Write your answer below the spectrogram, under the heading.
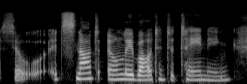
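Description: In a Russian accent, a woman talks at a moderate pace and fairly high pitch with fairly even intonation, the sound dry and close with no echo. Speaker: language teacher and content creator. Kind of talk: interview.

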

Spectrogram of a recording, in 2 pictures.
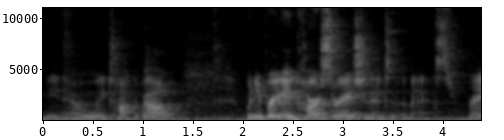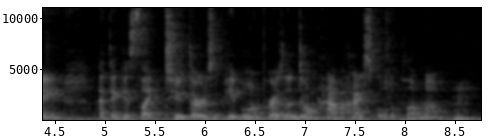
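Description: There is noticeable background noise and audible room echo. Through them, a woman speaks at a fairly low pitch. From US South, Aiken, South Carolina. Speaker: political candidate. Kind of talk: interview.

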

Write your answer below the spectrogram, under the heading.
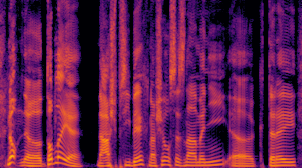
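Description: On a very clean recording with a silent background, a man has an ordinary speaking voice at a fairly high pitch with ordinary pitch variation. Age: 30s. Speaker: radio presenter and podcast co-host. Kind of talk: casual chat.

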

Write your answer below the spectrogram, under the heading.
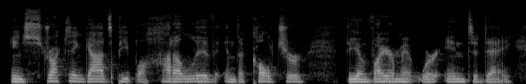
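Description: The voice carries an American accent with vocal fry. Its intonation is flat and monotone. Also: man, medium pitch for a man, moderate pace. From US Northeast, Buffalo, New York. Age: 50s. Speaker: pastor and author. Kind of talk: interview.

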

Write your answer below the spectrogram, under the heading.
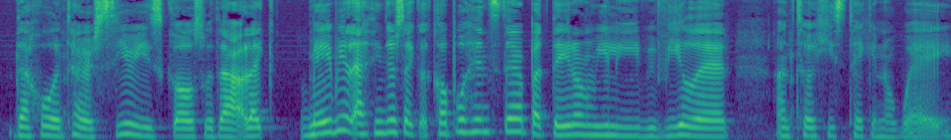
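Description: A woman speaks at a moderate pace in an ordinary speaking voice, her fairly low pitch moving with ordinary variation. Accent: American. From Santa Ana, California. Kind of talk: casual academic discussion. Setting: studio.

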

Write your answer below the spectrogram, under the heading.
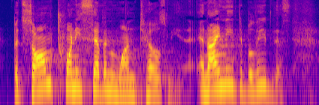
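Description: A man's bright, sharp tone at a fairly slow pace, with audible room echo. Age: 50s. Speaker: pastor and church elder. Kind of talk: sermon.

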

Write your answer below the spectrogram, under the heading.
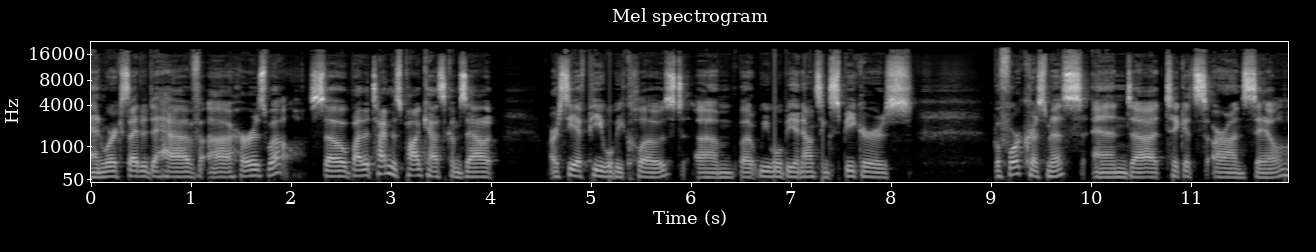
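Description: A man's normal speaking voice, fairly low in pitch, with very even loudness, ordinary pitch variation and a moderate pace, on a very clean recording with a silent background. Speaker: podcast co-host.

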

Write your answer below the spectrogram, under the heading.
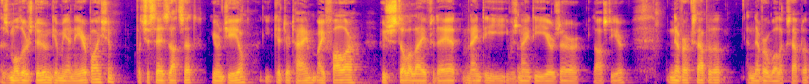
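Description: In a Northern Irish accent, the speaker talks at a fairly quick pace in a monotone, flat intonation, on a very clean recording with a silent background. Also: man. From Northern Ireland. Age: 60s. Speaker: former loyalist prisoner and community worker. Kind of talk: oral history testimony.

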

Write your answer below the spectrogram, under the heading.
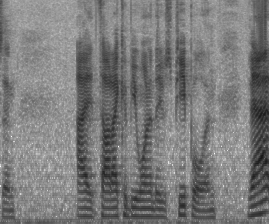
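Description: A man with a Midwestern accent talks with fairly even intonation. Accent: US Midwest (Ohio). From Ohio, Cleveland. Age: 20s. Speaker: surfer and amputee sharing illness recovery. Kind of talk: casual interview. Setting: in a house.

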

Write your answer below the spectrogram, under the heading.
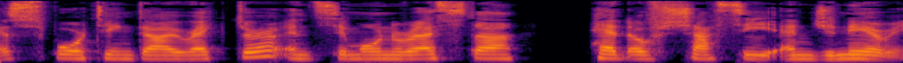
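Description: A woman speaks with a German accent. The background is quiet. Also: dry, close sound with no echo. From Germany. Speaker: motorsport podcast host. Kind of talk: casual interview.

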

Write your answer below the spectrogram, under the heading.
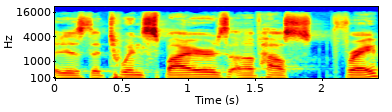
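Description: A man speaks in a monotone with flat intonation. His pitch is medium and his pace fairly slow. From northern Michigan. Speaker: tax accountant. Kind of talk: casual chat.

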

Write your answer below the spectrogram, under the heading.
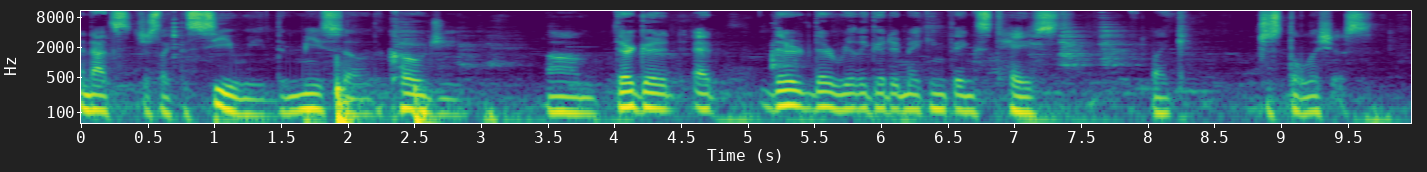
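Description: A man with an American accent speaks at a fairly low pitch, with ordinary variation in tone. He leaves long, frequent pauses, and noticeable background noise runs underneath. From Los Angeles, US. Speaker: guest co-taster. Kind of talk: casual chat. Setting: live event on site.

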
